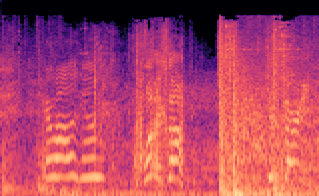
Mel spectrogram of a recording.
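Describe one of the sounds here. A young woman speaks with urgency.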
